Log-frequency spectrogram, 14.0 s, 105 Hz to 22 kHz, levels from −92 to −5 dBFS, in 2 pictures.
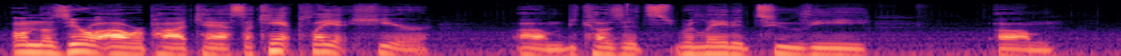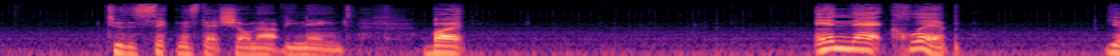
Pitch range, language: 130-155 Hz, English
